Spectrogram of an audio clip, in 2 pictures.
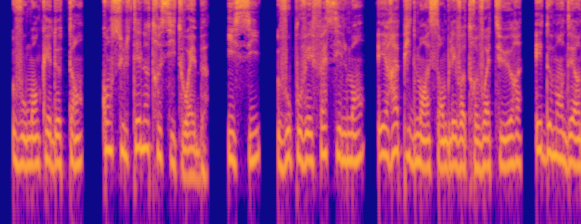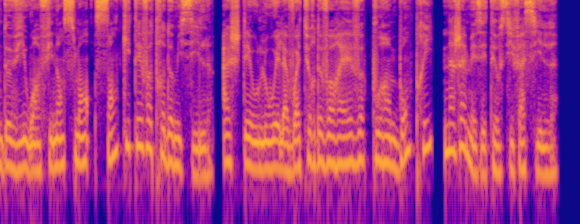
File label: Walloon French Professional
